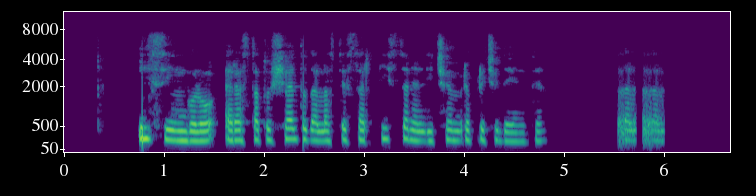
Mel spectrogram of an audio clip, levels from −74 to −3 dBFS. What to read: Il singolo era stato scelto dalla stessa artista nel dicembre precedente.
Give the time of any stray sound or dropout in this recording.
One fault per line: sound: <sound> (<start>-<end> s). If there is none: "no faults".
sound: laugh (5.5-6.0 s)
